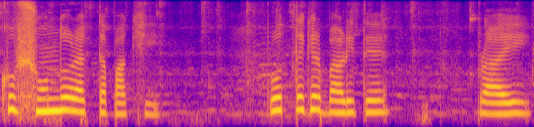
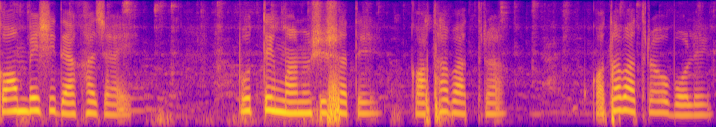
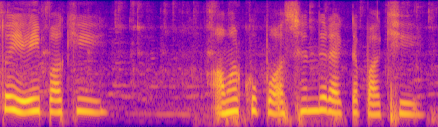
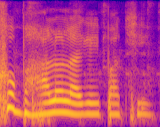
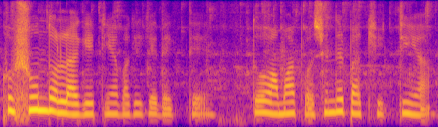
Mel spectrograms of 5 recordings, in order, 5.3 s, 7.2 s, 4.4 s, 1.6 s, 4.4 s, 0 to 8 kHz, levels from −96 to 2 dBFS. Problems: constant background noise, continuous background conversations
